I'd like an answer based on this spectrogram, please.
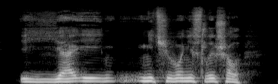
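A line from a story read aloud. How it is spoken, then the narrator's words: Frightened hiccup. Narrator (Russian): испуганно икнул орешек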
